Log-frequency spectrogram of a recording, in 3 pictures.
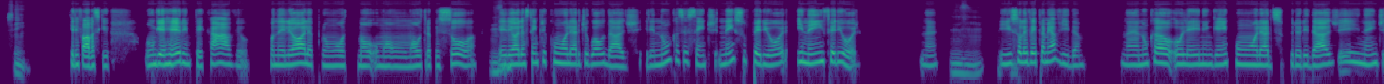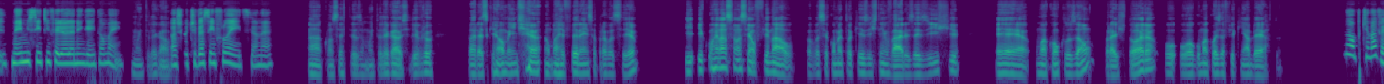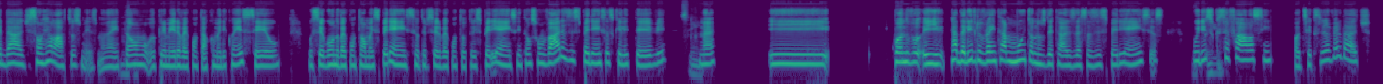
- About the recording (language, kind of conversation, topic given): Portuguese, podcast, Qual personagem de livro mais te marcou e por quê?
- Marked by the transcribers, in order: other background noise; tapping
